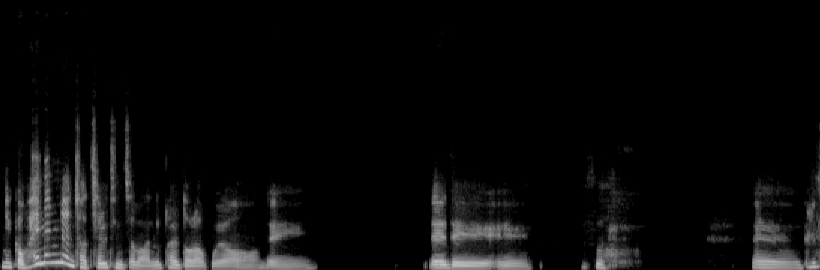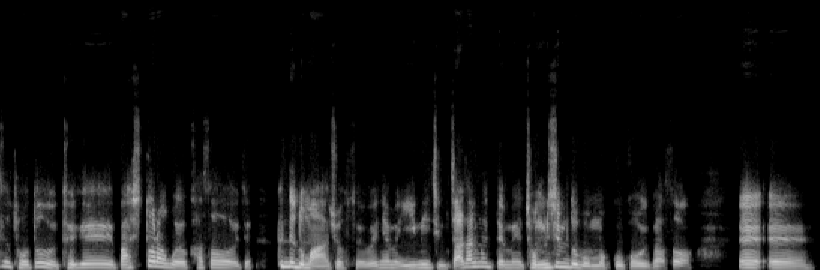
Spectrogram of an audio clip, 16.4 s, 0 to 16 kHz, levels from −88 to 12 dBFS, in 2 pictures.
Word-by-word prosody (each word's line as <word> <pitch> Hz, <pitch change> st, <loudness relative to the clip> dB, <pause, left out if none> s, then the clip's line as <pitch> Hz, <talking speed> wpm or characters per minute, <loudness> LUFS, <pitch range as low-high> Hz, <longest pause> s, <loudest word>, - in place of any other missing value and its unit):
그러니까 225 Hz, -4 st, +1 dB
회냉면 455 Hz, -2 st, +2 dB
자체를 210 Hz, -3 st, -1 dB
진짜 185 Hz, -3 st, -4 dB
많이 155 Hz, 0 st, -5 dB
팔더라고요. 145 Hz, -5 st, -4 dB
네. 150 Hz, -2 st, -11 dB, 1.2 s
네네. 180 Hz, -2 st, +1 dB, 0.4 s
예. 150 Hz, -2 st, -8 dB, 0.6 s
그래서 195 Hz, -2 st, -6 dB, 1.4 s
네. -, -, -6 dB, 0.4 s
그래서 235 Hz, +4 st, -5 dB
저도 195 Hz, -1 st, +1 dB
되게 200 Hz, +2 st, +2 dB
맛있더라고요 195 Hz, -, +3 dB
가서 185 Hz, -1 st, -1 dB
이제 -, -, -8 dB, 0.3 s
근데 255 Hz, -1 st, +5 dB
너무 190 Hz, -5 st, +6 dB
아쉬웠어요. 140 Hz, 0 st, -2 dB
왜냐면 170 Hz, +4 st, -3 dB
이미 170 Hz, +4 st, 0 dB
지금 165 Hz, -3 st, -6 dB
짜장면 230 Hz, +8 st, +3 dB
때문에 175 Hz, -3 st, -2 dB
점심도 195 Hz, +4 st, +4 dB
못 150 Hz, -3 st, +1 dB
먹고 155 Hz, +1 st, -3 dB
거기 140 Hz, -2 st, 0 dB
가서 150 Hz, +3 st, -3 dB, 0.5 s
예예. 175 Hz, -5 st, +2 dB
180 Hz, 285 characters per minute, -20 LUFS, 155-205 Hz, 1.4 s, 너무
